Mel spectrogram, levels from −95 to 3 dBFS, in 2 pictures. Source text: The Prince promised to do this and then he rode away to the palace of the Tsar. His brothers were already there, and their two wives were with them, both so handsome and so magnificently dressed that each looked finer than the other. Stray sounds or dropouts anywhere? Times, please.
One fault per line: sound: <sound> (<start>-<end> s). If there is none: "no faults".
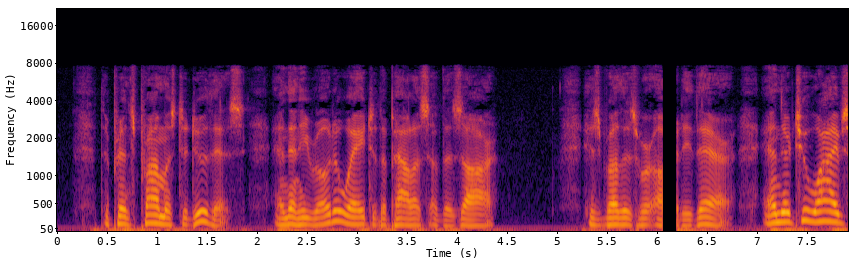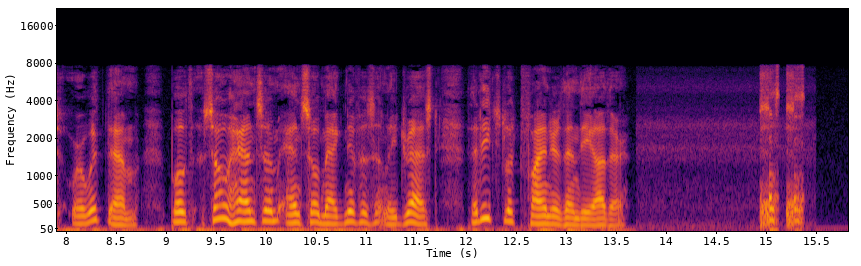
sound: dropout (6.0-6.2 s)
sound: laugh (14.9-15.4 s)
